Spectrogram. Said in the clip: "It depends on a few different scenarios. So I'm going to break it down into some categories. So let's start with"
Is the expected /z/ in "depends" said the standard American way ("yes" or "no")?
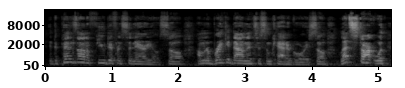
yes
